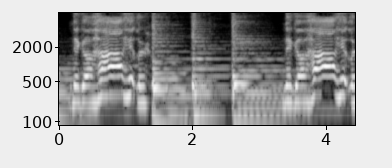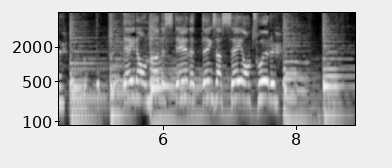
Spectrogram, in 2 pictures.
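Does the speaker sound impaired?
No.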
